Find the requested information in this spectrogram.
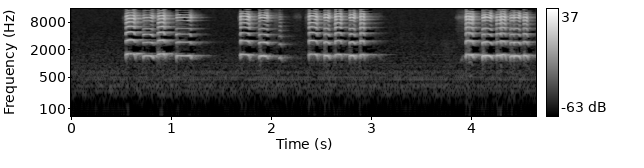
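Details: A captive male red fox of the "ognevka" colour type, rescued from a fur farm, gives shrill, squealing screams in quick pulsing bursts, each about a second long, while handling a stuffed toy squirrel as prey.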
